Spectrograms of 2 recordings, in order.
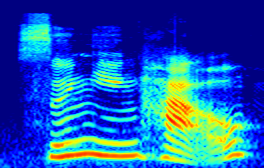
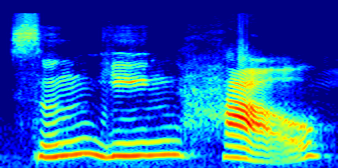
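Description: First: The name is said at a normal pace. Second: The name is said slowly and carefully.

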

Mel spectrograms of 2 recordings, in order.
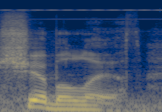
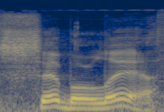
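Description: First: The word begins with an 'sh' sound. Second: The word begins with a plain 's' sound. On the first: The speaker calls it right. "putting that H in there" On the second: The speaker calls it wrong. "he could not say properly, he said Sibboleth"

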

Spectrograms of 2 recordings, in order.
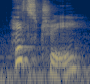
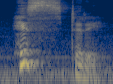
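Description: First: The middle vowel is dropped. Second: The middle vowel is clearly pronounced. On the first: The speaker calls it wrong. "I'm also being inarticulate" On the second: The speaker calls it right. "I must say history"

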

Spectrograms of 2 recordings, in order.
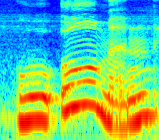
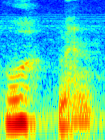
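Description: First: The first vowel is a clear, separate 'oo' sound. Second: The first vowel is swallowed into the W sound. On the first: The speaker calls it wrong. "Because it's not woman" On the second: The speaker calls it right. "It's W. W"

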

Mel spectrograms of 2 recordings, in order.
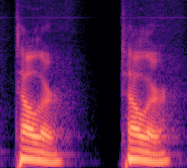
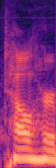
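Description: First: The h drops and her links to tell. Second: The h of her is pronounced clearly.

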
